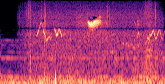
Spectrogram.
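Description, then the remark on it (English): A single short, harsh squawking call from an eastern meadowlark rises out of a quiet outdoor hiss, with a few faint, thin bird notes scattered around it. “This squawk call was hidden a bit amongst all the songs. This is one of the calls of the eastern meadowlark.”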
